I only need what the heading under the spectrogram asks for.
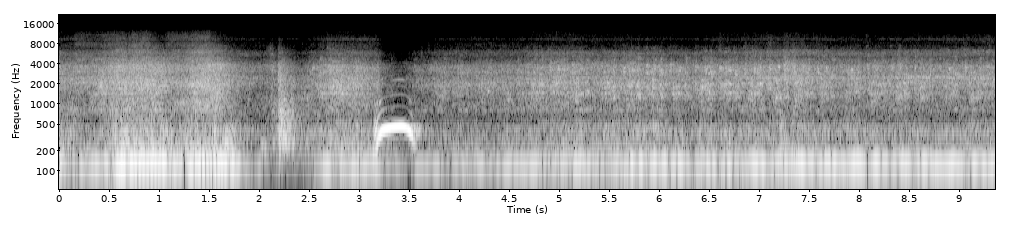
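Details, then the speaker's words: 1966 Ford Ranchero V8 first start after brake, fuel and ignition work: steady low idle under handling noise and a brief squeak, no misses or knocks, timing 12° at idle, idling smooth. "but it's running it's idling really good smooth as can be timing is at 12° right now at idle which is perfect"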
